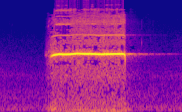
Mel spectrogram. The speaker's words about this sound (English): Blow your whistle. Cry for help.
